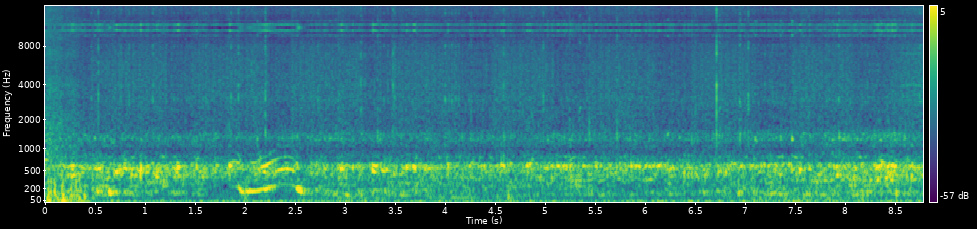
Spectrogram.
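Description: Underwater ambience picked up by a diver's camera: a steady, muffled rushing of water. About two seconds in there is a brief wavering tone.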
